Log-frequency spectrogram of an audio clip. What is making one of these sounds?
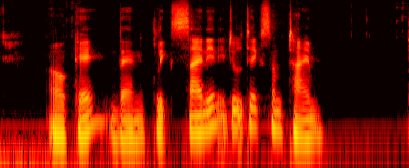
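A mouse button clicks.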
